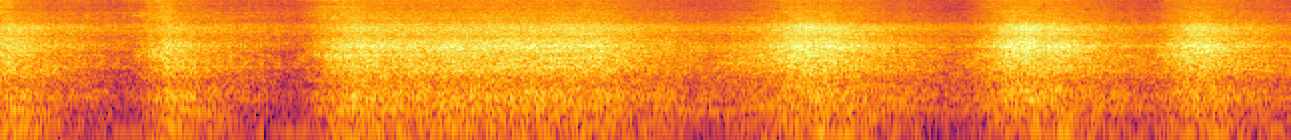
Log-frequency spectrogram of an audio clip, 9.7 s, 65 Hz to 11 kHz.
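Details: Volvo 740, long-standing rough idle when cold started: idle hunts, rising and sagging every couple of seconds instead of holding steady; if really cold it dies altogether but restarts fine; wet spark plugs noted.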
